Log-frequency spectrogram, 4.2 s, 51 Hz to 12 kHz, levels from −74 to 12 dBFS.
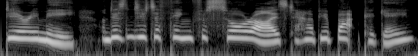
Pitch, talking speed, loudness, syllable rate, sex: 260 Hz, 215 wpm, -18 LUFS, 4.5 syllables/s, female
